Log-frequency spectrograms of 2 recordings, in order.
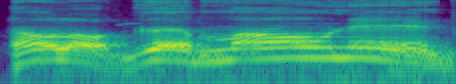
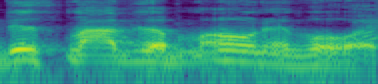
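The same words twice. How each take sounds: First: Slow raspy morning greeting; groggy just-woke-up voice. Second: Slow rough morning voice; croaky just-woke-up voice. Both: Real, not acted.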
